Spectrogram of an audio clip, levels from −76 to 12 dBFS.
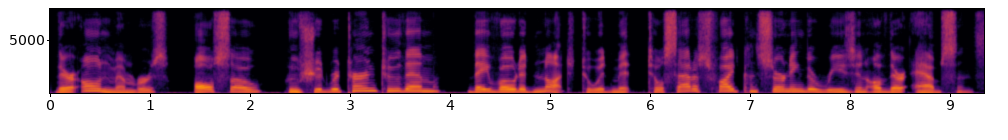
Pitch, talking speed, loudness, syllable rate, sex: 180 Hz, 140 wpm, -18 LUFS, 4.1 syllables/s, male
